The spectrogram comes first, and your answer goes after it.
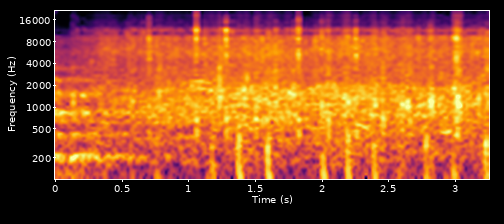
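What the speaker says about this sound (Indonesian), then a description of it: "Sekali lagi, tepuk pramuka." A crowd performs the Indonesian scout clap (tepuk pramuka) at a political rally in Banten, clapping in a steady, rhythmic pattern, loud and close, with a scattered applause wash filling the gaps between the beats.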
